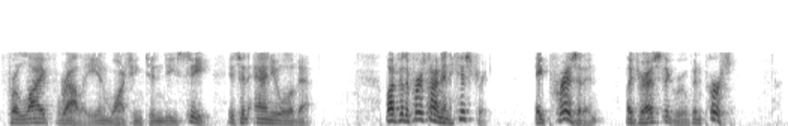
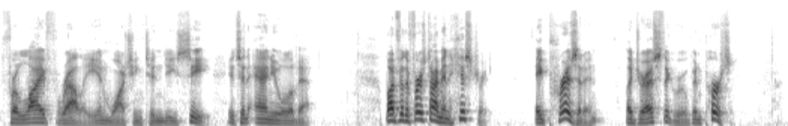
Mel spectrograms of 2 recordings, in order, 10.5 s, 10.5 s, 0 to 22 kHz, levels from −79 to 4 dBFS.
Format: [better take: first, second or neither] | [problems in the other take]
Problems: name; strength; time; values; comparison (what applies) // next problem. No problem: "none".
second | garbled, watery; badly; nothing above 4 kHz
